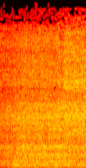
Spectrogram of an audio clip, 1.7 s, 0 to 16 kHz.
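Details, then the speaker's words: 2001 Buick LeSabre that started missing: steady airy hiss over a faint idle, a vacuum leak found at the EGR, where the O-ring was rolled and a tab broken. "I don't know if you can hear that hissing noise I I didn't notice that before but I sure hear it now looks like I've got a bit of a vacuum leak there"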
